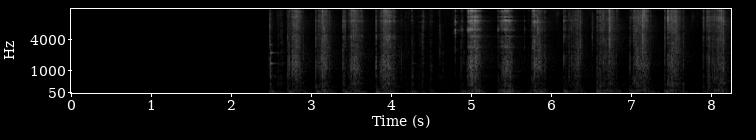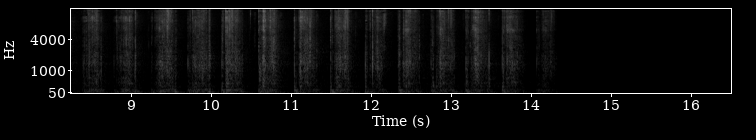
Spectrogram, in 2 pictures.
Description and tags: spreading the butter on bread 2
Sound of spreading butter on bread. You can use this sound for whatever scene of spreading something (marmelade, jam, nutella or buter) on bread. Recorded in kitchen on ZOOM H6.
Czech, Panska, PanskaCZ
